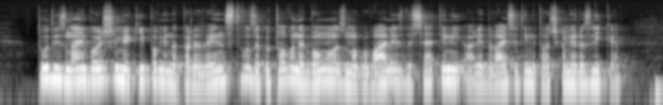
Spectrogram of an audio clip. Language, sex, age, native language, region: Slovenian, male, 18-29, Slovenian, Posavska region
